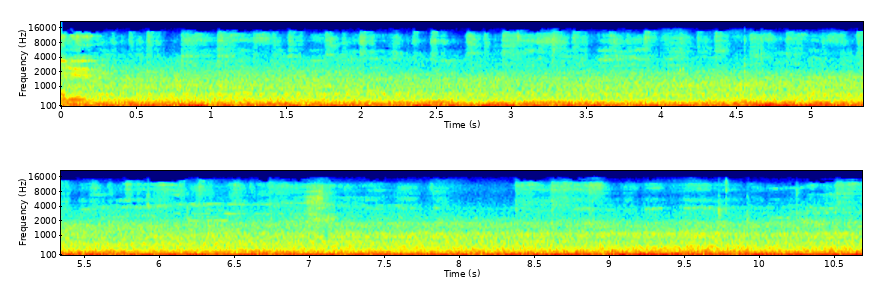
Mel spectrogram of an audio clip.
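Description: Steady low rumble of a car's tyres and engine, heard inside the cabin while driving along a highway.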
